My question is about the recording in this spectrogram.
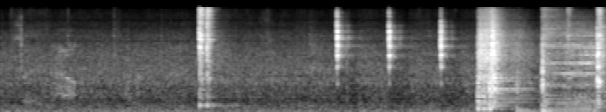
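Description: Drum kit: a single sharp stick hit, then three light clicks about half a second apart, and about a second before the end a cymbal crash and drum strikes come in over a pitched music track as the drum cover starts.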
